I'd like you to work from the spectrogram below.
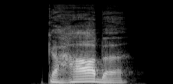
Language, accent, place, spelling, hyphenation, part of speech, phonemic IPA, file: German, Germany, Berlin, Gehabe, Ge‧ha‧be, noun, /ɡəˈhaːbə/, De-Gehabe.ogg
- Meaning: affectation, posturing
